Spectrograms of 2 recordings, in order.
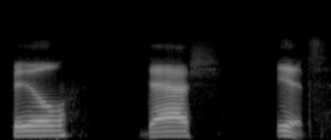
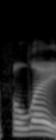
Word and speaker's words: fillet: and we're gonna name it philip f-i-l-l-e-t is pronounced fill dash it okay that's your document name fill it is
